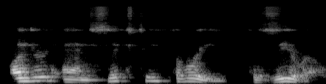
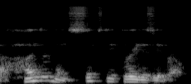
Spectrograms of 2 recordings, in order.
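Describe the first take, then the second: First: The phrase is said slowly and deliberately. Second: The phrase is said at a normal pace.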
